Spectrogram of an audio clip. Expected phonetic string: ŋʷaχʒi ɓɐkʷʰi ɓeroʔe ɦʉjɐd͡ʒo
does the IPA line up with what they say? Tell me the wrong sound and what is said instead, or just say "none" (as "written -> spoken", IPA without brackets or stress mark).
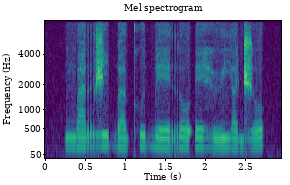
χ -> r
